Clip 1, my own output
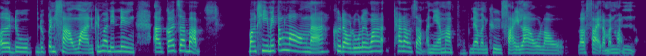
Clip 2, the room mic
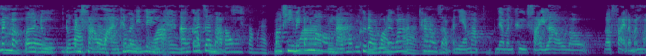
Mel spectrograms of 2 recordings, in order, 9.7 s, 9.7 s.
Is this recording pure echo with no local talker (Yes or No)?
No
